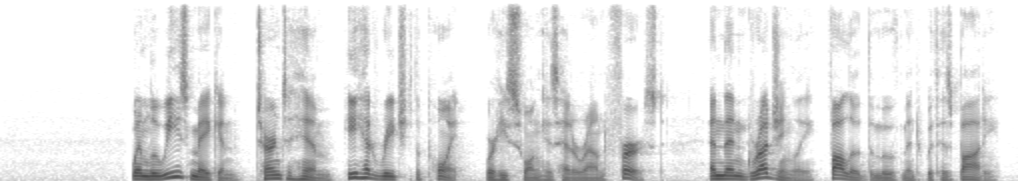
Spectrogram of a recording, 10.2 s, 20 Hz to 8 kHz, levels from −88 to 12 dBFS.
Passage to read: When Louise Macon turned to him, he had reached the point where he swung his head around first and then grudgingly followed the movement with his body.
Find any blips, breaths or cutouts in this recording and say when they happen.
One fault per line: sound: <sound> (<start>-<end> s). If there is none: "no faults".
no faults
